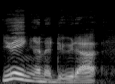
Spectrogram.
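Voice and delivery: low, quiet offhand dismissal; brotherly brush-off. Retold or imitated. One brother telling another to shut up, mild brotherly brush-off. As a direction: lightly imitate a brother casually shutting him down. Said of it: "like a brother telling to another brother".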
